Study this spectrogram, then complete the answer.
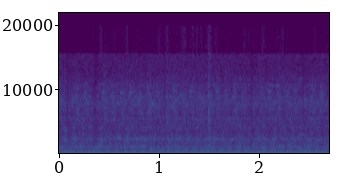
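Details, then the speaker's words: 1994 Honda Accord turbo engine with ring land problem, burning oil: lumpy uneven idle, low thrum stumbling every few beats, missing on a cylinder; owner suspects exhaust leak near turbo manifold; engine to be rebuilt or replaced. "all righty so now I'm going to start up the car to let you hear what it sounds like it sounds pretty bad to be honest but that's because you know it's missing on a cylinder blah"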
